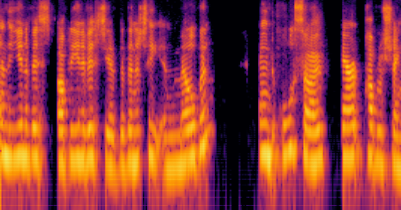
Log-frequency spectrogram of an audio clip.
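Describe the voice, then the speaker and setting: With a New Zealand accent, a woman speaks at a moderate pace in a somewhat breathy, fairly high-pitched voice. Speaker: event moderator. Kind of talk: reading aloud; formal introduction. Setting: video call.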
